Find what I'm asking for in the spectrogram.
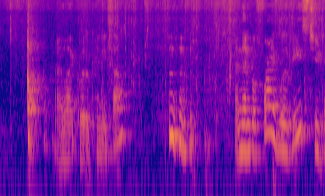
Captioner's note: chuckling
